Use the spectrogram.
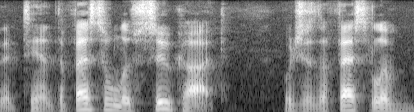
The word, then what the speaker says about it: Sukkot: Feast of Tabernacles at the Ashkenazi pronunciation is Sukkos also known as chains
